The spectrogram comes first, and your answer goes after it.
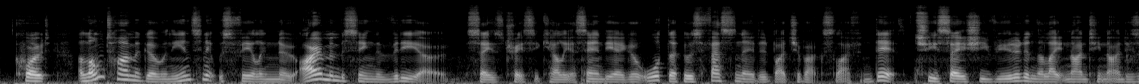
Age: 30-49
